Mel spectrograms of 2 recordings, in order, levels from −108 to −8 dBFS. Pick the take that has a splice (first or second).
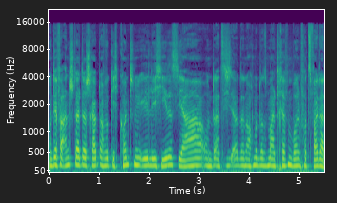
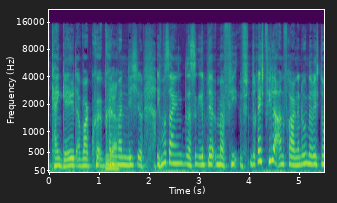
second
